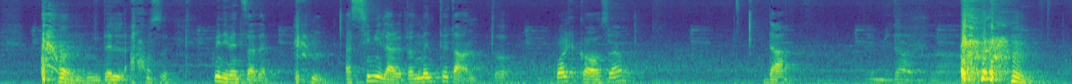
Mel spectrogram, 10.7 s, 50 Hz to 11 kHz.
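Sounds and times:
speech: 0:00.6 - 0:06.4, 0:07.6 - 0:08.0, 0:08.7 - 0:10.4
person coughing: 0:02.9 - 0:03.3, 0:09.6 - 0:10.4.

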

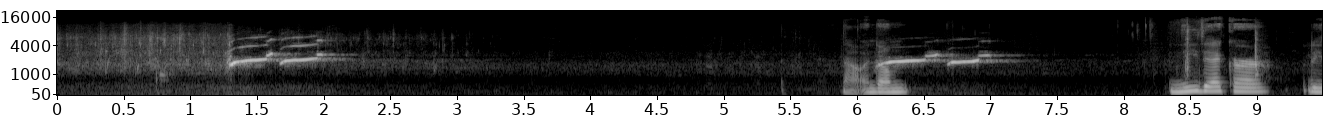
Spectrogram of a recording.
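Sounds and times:
hiss: 0:00.0 - 0:09.4
curlew calling in a garden: 0:01.2 - 0:02.4, 0:06.1 - 0:07.4
speech: 0:05.9 - 0:06.5, 0:08.4 - 0:09.4.

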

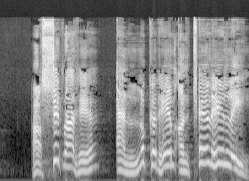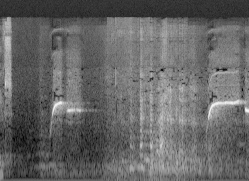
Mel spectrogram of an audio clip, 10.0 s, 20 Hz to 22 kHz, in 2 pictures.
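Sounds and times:
speech: 0:00.7 - 0:05.2
person whistling outside: 0:06.0 - 0:07.0, 0:09.1 - 0:09.9
laughter: 0:07.1 - 0:09.6.

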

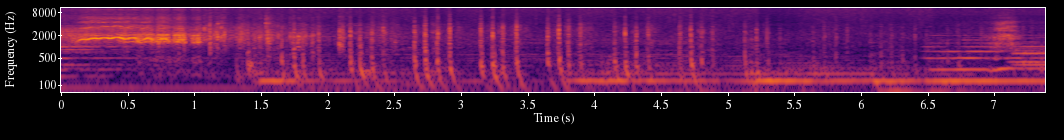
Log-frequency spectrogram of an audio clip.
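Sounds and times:
ridden horse neighing: 0:00.1 - 0:01.2
ridden horse hooves clattering: 0:00.2 - 0:07.3.

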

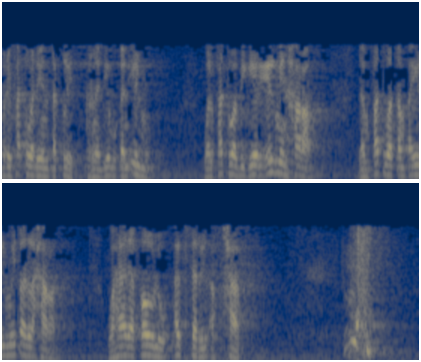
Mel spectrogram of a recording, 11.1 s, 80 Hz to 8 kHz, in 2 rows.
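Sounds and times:
speech: 0:00.0 - 0:08.9, 0:10.1 - 0:10.6
person sneezing during an Islamic jurisprudence lesson: 0:10.1 - 0:11.0.

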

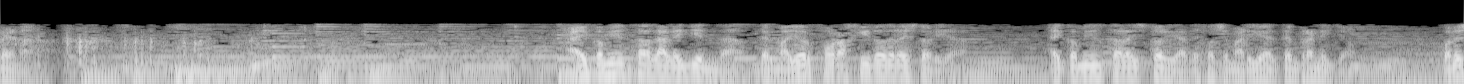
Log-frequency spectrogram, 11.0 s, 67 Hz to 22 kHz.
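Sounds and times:
speech: 0:00.0 - 0:00.4, 0:04.4 - 0:10.9
hoofbeats of a horse galloping away into the hills: 0:00.3 - 0:02.5.

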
